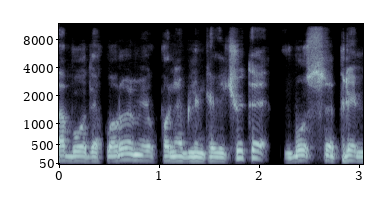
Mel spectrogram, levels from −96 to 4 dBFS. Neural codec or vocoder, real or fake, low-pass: autoencoder, 48 kHz, 128 numbers a frame, DAC-VAE, trained on Japanese speech; fake; 10.8 kHz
